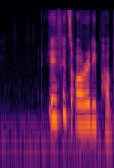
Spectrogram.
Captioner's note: speaking French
